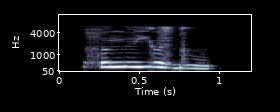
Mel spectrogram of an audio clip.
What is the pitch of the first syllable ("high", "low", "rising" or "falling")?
high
